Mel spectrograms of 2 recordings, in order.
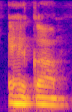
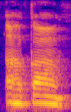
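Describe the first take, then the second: First: अहकाम said as ehkam, starting with e; wrong pronunciation. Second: अहकाम with an open a, ahkam; correct pronunciation. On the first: Teacher showing the mistaken ehkam form of अहकाम. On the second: Teacher giving the correct अहकाम with a. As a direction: say अहकाम starting with a. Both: Shown as a demonstration. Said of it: "ये गलत है".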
